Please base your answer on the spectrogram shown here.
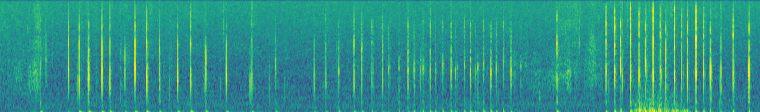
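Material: Synthetic leather.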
